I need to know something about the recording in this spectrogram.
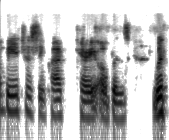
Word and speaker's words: Beatrice: but she knew this her name was indeed beatrice it had a certain flow three syllables and never just two thank you very much and so that's how beatrice and crack carry opens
